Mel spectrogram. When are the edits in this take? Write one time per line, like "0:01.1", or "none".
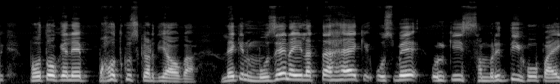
none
